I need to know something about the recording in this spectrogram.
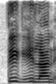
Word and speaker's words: tig-ilan: So tig ilan, when there's a hyphen in it, you have to have that glottal stop.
